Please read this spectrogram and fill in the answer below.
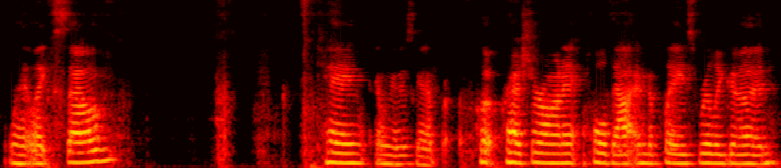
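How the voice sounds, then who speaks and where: A middle-aged woman with a slightly hoarse voice, hosting a live stream and chatting her way through a craft demonstration step by step. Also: lowish voice, a little mellow. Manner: chatty, rambling, talks through each step.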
